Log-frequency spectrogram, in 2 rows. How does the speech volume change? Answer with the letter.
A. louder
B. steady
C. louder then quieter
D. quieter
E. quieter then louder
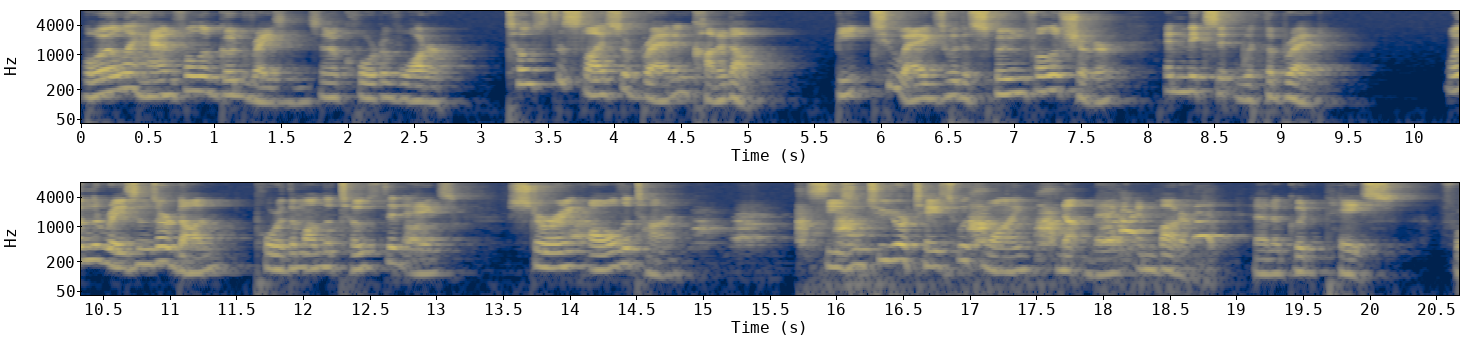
B.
